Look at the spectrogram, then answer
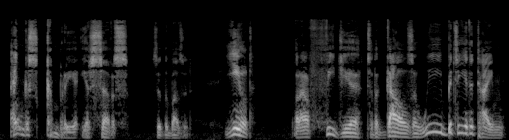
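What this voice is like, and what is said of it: Scottish-accented character voice. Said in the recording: “the bird Scots accent”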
